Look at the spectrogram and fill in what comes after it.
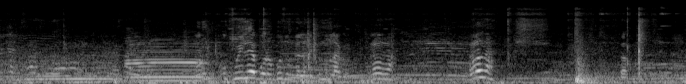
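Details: Cattle unloading from a truck at Hazratpur market in Bangladesh: repeated medium-pitched moos, some short and bending, mixed with people talking and occasional knocks and vehicle sounds.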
